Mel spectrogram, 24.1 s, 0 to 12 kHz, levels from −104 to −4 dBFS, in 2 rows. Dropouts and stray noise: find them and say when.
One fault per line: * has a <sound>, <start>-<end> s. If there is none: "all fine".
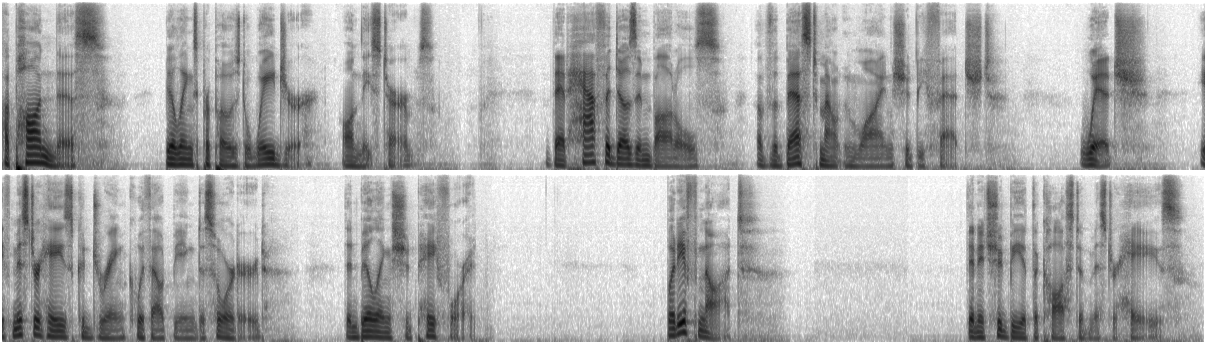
all fine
